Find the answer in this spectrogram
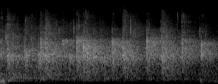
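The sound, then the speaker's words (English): A church audience claps together in a steady, dense wash of applause that holds at an even level for a couple of seconds, with no one speaking over it. “Come on, get some faith today and clap if you're excited.”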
